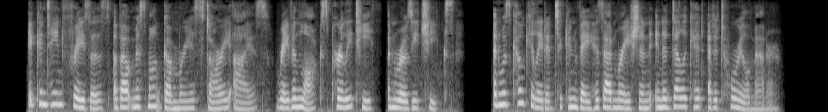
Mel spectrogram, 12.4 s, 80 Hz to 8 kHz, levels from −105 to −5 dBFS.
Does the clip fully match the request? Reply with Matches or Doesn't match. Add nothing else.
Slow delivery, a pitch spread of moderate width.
Matches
